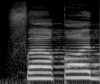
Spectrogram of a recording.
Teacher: Kemudian ada hukum qalqalah sughra, sebab ada huruf qalqalah yaitu dal yang sukunnya ini sukun asli dan ada di tengah bacaan. Maka kita baca dengan pantulan yang kecil.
